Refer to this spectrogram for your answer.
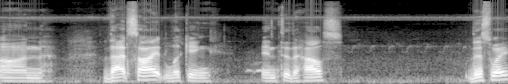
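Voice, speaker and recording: A man talks at a very slow pace, his pitch varying in an ordinary way. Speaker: DIY YouTuber. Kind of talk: casual DIY vlog commentary.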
